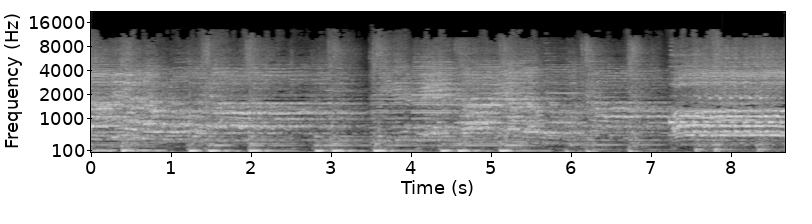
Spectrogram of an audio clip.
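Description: Church choir singing a Spanish-language Mass hymn accompanied by marimba over a repeating low bass line; the music swells fuller and louder near the end.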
